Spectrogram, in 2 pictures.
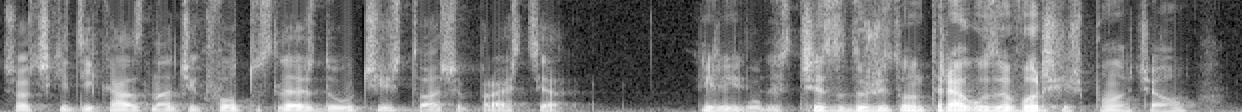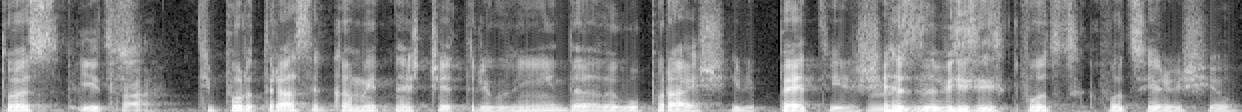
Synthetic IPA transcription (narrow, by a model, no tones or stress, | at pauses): ʃɔt̪t͡ʃkit̪ikazət̪nat͡ʃikvɔt̪ʊslɛʒd̪ɐut͡ʃiʃt̪ovaʃɛpɾa̰vɛ̰ʃt̪ʲa̰ | ilit͡ʃɛzɐd̪ɐlˠʒit̪ɛlˠnot̪ɾavəɡozɐvɤɾʃiʃponɐt͡ʃalˠo | t̪ɔɛsit̪va̰t̪ipoɾɛt̪ːɾaəsɛkɐmit̪nɛʃt͡ʃɛt̪ɾiɡod̪inid̪ɐd̪ɐɡopɾaviʃilipɛt̪iliʃɛst̪zɐvis̬iskkvɔt̪kkvɔt̪siɾɛʃilˠ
